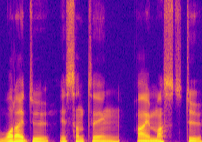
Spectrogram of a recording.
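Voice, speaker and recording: In a very clean recording with a silent background, a man with a fairly low pitch speaks in a dry, close sound with no echo. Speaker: gaming YouTuber. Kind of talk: personal monologue to viewers. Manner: flat, low-energy delivery; hesitant, many fillers.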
